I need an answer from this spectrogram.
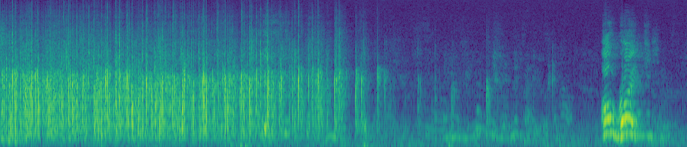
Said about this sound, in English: Let's give a round of applause to our volunteers as they take their seats.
